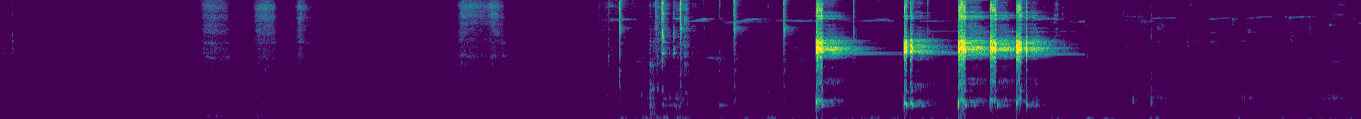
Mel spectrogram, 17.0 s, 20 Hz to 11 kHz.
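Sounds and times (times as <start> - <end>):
motorbike horn beeping: 10.2 - 13.4.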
